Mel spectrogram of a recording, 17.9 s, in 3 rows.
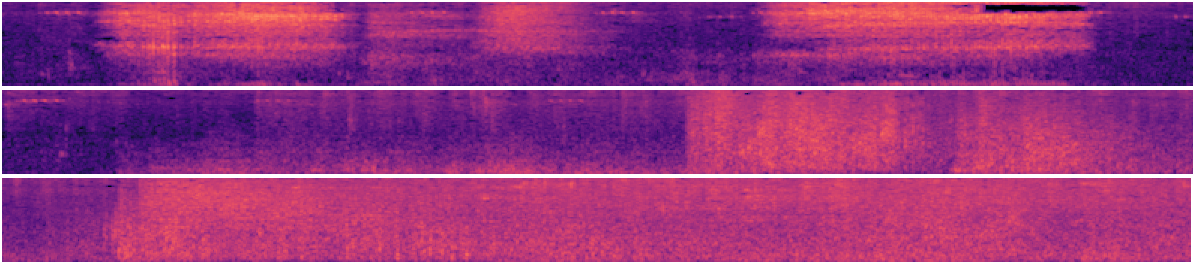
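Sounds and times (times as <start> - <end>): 
sudden gale on a lake: 0.0 - 17.8
snoring while asleep: 0.4 - 3.0, 3.8 - 5.5.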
